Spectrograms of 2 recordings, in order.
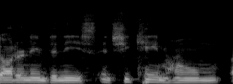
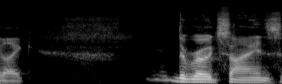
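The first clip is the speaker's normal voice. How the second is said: ordinary talk, nothing marked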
